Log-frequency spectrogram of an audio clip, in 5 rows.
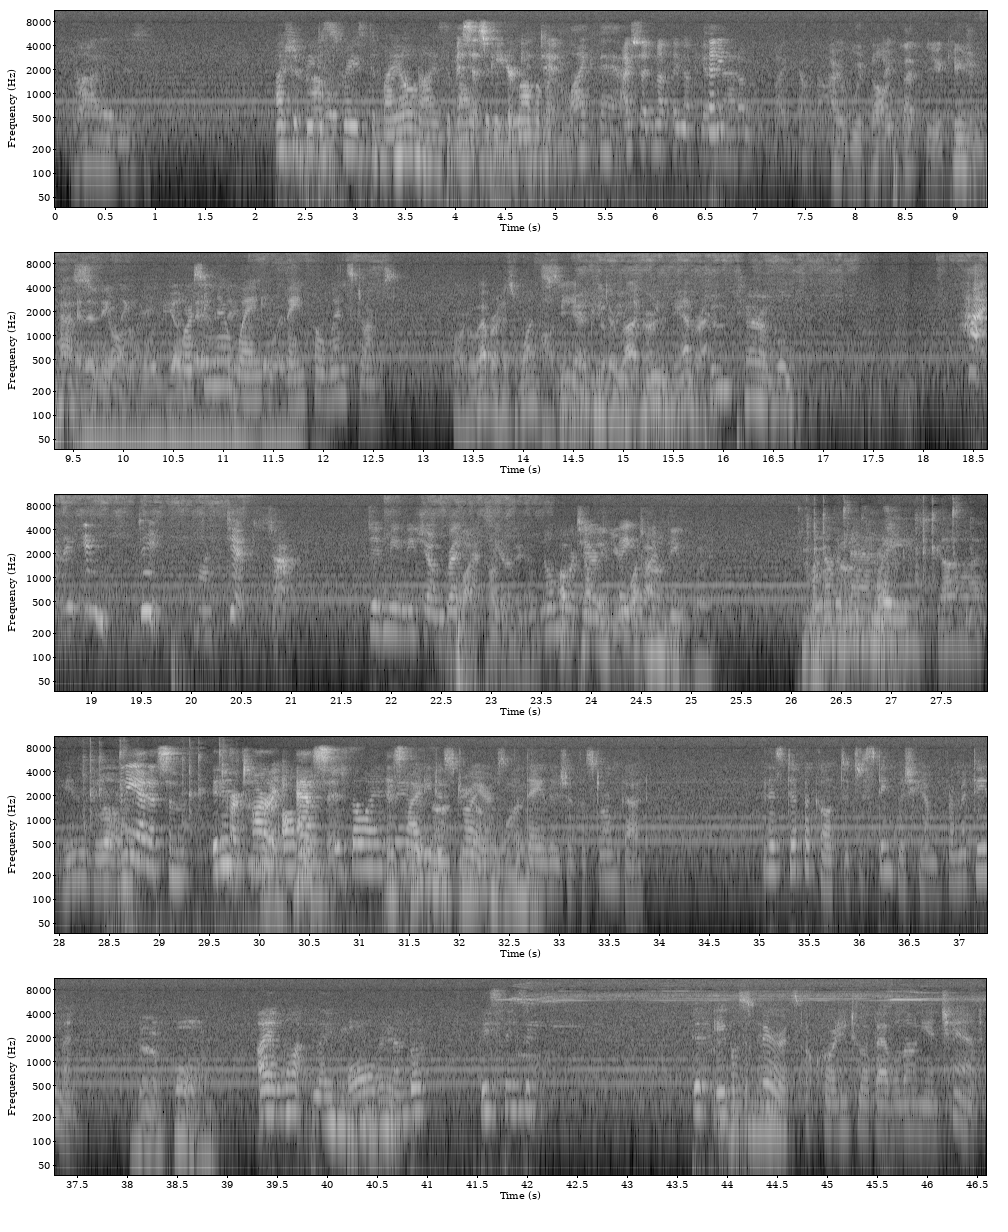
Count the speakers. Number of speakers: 10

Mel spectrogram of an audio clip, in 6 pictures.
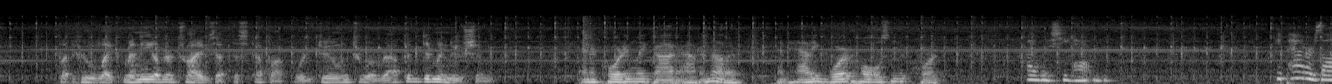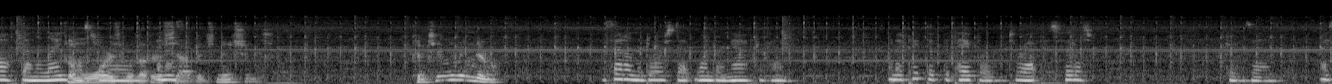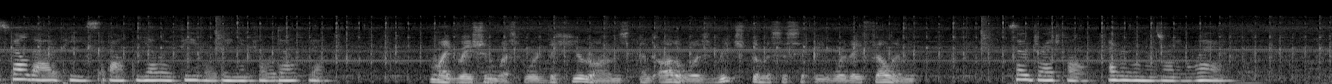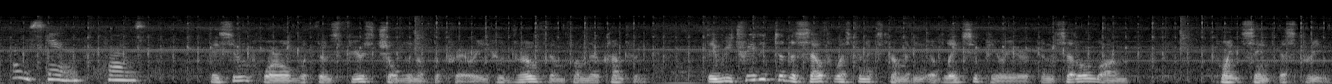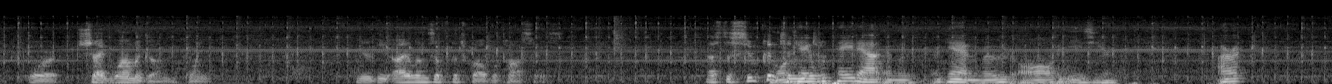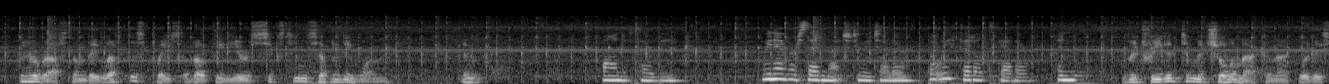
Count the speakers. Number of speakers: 3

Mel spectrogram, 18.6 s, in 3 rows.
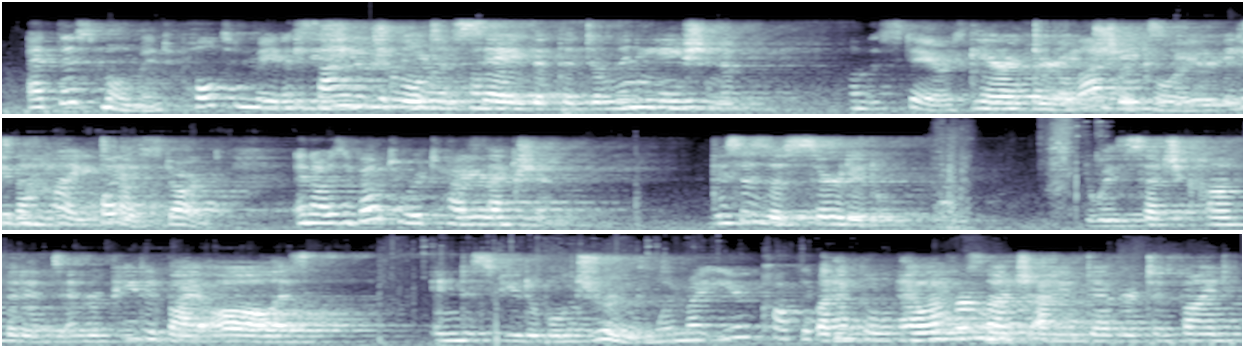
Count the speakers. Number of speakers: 2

